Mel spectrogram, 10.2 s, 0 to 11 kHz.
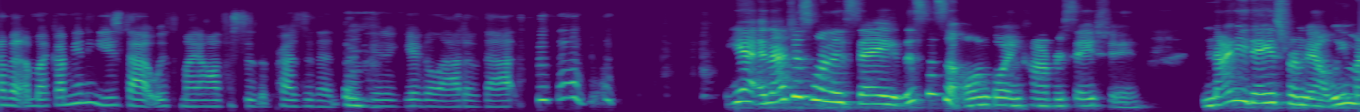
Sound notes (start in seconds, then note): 4.0 giggles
